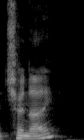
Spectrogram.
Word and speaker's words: Chennai: She's joining us from, I think I'm saying it correctly, Chennai. – Perfect. – Chennai, yes, India, in southern India.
